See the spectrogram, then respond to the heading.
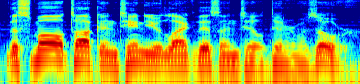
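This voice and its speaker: Casting: male audiobook narrator and host, mid-pitched, informal storytelling, faint music bed. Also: moderate pace, a little mellow.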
